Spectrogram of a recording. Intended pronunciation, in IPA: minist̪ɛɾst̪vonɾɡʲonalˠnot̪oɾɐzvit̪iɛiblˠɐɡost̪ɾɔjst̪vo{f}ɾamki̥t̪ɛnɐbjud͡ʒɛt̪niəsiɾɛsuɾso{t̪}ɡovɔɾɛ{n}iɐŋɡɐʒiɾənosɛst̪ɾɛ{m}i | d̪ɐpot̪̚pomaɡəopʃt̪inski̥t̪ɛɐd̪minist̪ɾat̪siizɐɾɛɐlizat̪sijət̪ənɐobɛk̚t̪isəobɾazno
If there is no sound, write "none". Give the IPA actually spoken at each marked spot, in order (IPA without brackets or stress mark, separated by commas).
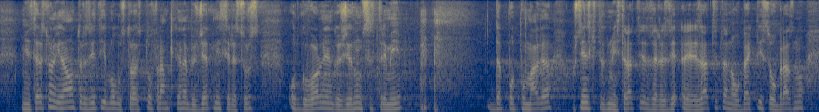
f, d̪, n, m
